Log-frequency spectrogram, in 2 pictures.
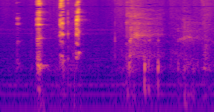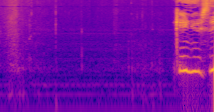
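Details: Three short, sharp voiced bursts in quick succession from a young boy who can make himself burp at will, followed by talk and a louder vocal burst; labelled hiccups.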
